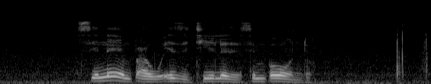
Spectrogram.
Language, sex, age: Xhosa, male, 19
